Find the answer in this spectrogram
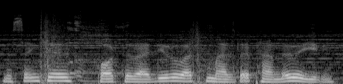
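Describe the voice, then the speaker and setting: A young man with a rough, gravelly voice delivers comic gameplay commentary. He banters with the characters on screen and switches between mock soothing and loud outbursts. Game music plays clearly underneath. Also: mid-range voice, dull audio. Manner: joking, talks to the game characters, jumps from mock soothing to shouting.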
